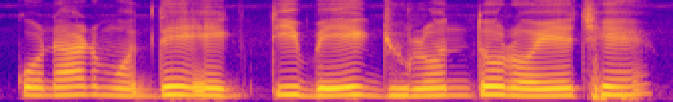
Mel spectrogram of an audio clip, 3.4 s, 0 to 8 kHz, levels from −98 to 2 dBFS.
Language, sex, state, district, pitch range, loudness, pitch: Bengali, female, West Bengal, Alipurduar, 210-235 Hz, -12 LUFS, 220 Hz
